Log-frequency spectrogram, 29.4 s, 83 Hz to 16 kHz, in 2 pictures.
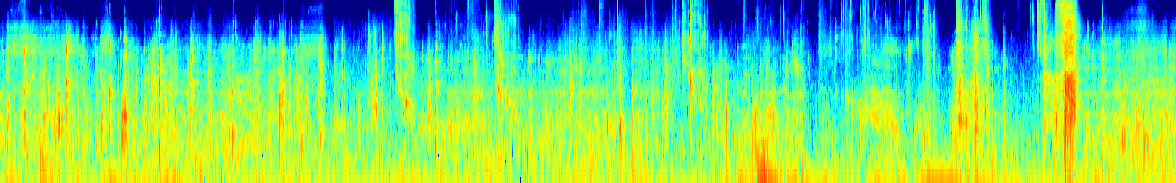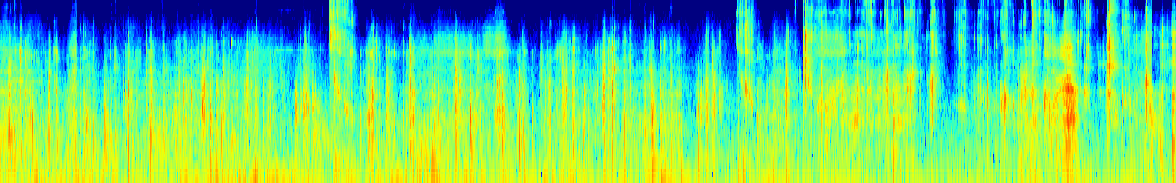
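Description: Close-miked chewing and biting of pizza crust dipped in garlic sauce: a run of irregular crunches and small mouth clicks, with one louder crunch about 13 seconds in.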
